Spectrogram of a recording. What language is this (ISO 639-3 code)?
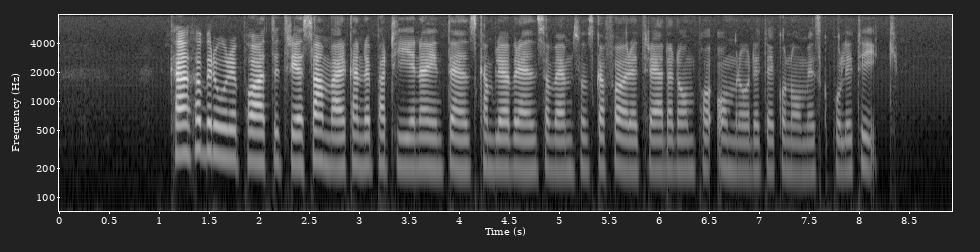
swe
